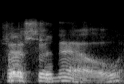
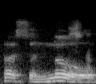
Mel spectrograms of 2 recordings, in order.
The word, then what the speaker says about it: personnel: Personnel, it's not personal with A-L and one N.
